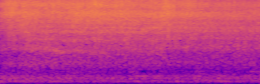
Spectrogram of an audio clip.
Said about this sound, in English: From the kitchen, you can hear the bustle of dishes being prepared and a comforting aroma in the air.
